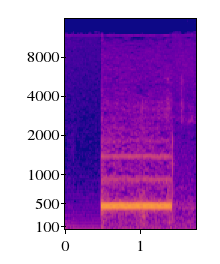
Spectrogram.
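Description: A single steady telephone tone sounds for about a second while a number is dialed for a call to Miami, loud and clean against quiet line hiss, then cuts off abruptly.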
